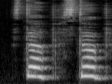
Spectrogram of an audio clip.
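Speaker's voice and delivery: high, urgent shout to halt; crying out. A narrator's reading. Jane cries out to stop the porters, urgent shout. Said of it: "s'écria-t-elle".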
